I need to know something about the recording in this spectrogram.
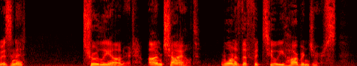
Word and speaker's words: Childe: Oh, you actually pronounce it child? For some reason, I thought you would pronounce it like Childe or something.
